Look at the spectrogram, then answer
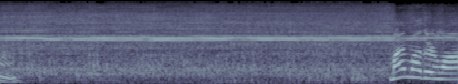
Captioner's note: mixer buzzing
